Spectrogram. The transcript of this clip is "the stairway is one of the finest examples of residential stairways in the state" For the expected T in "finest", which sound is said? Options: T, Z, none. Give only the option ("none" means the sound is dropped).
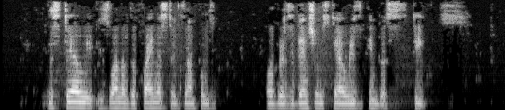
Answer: T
